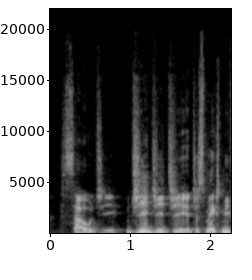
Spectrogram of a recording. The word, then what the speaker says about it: saúde: However, the cutest noises by far that come out of Brazilians is the way that they pronounce the DE at the end of words, like in onde, verdade, saúde, GGG.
